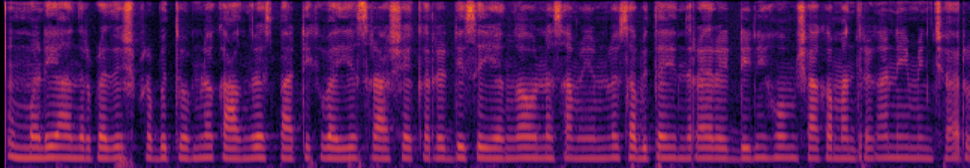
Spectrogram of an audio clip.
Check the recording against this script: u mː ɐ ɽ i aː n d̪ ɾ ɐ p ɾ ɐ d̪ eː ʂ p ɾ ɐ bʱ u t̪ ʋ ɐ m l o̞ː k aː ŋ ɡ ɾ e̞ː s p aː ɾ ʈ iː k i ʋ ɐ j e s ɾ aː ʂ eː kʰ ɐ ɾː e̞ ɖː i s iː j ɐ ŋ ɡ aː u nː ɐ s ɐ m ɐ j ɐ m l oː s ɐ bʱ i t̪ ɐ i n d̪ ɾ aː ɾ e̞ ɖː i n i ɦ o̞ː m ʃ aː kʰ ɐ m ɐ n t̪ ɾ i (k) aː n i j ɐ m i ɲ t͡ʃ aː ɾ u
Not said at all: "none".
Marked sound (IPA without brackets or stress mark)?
ɡ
